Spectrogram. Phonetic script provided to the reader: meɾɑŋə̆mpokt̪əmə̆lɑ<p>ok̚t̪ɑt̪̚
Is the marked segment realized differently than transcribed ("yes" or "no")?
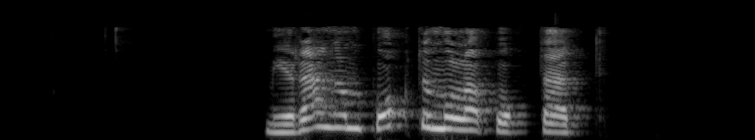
no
